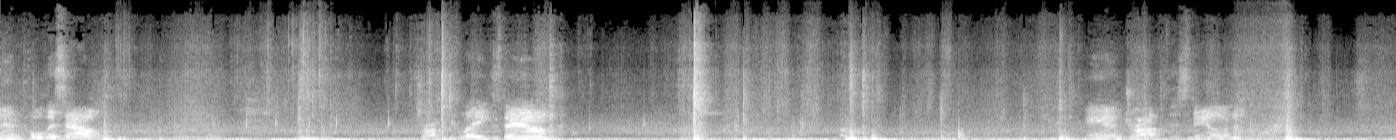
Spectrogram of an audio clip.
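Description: A sofa bed slides out with a thump.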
